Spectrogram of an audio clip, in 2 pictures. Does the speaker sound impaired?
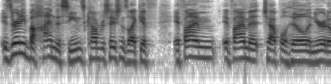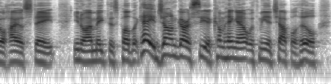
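No.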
